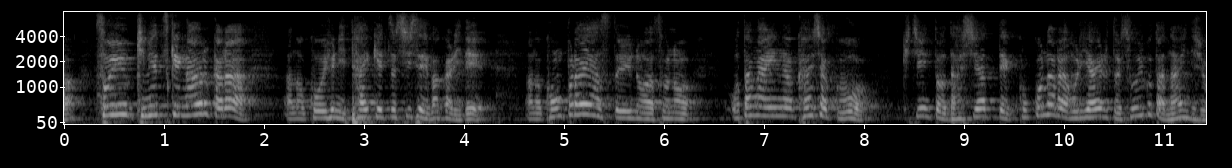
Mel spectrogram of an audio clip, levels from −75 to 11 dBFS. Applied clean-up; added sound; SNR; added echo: none; none; none; reverberation time 1.0 s.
